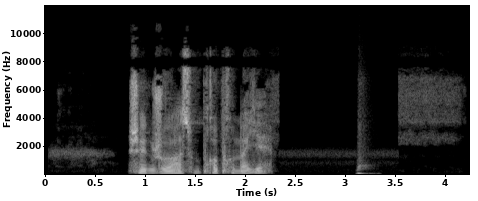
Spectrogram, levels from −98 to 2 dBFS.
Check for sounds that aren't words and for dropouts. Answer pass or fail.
fail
